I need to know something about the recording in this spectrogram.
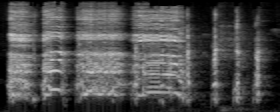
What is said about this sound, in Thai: เป็นไก่สวยนะครับ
